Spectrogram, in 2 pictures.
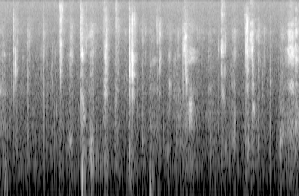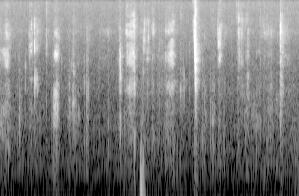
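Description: Faint chewing and biting of crispy pata, deep-fried pork leg, with irregular small crunches and clicks from the crisp skin. A sharper crunch comes near the end.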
